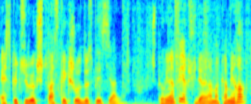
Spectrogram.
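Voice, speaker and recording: Speaking very fast at a medium pitch, a man shows ordinary pitch variation amid noticeable background noise. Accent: slight Alsatian. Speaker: youtuber, social work commentator. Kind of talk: casual vlog monologue. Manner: casual, hesitant with many fillers.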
